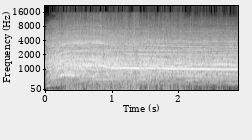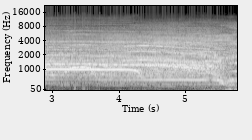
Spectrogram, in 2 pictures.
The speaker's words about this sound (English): Now this is the real thing. So you just want to scream. Don't hurt yourselves, though. Stage scream.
